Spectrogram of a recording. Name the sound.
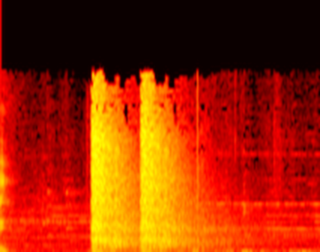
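shotgun blast sound effect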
